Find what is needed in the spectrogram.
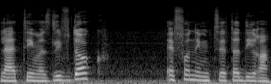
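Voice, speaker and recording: A woman speaks in a normal speaking voice, fairly low in pitch, at a moderate pace. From Israel, Bat Yam. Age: 40s. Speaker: architect and interior designer. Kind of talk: casual chat.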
